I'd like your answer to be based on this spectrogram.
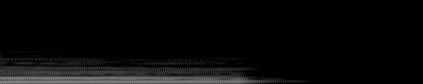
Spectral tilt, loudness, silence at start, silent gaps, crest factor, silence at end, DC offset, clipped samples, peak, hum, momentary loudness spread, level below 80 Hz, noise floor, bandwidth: -13.5 dB/octave; -38 LUFS; 0 s; none; 12 dB; 1.55 s; under 0.1%; under 0.1%; -26 dBFS; none; 8 LU; -74 dBFS; under -90 dBFS; 1.9 kHz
